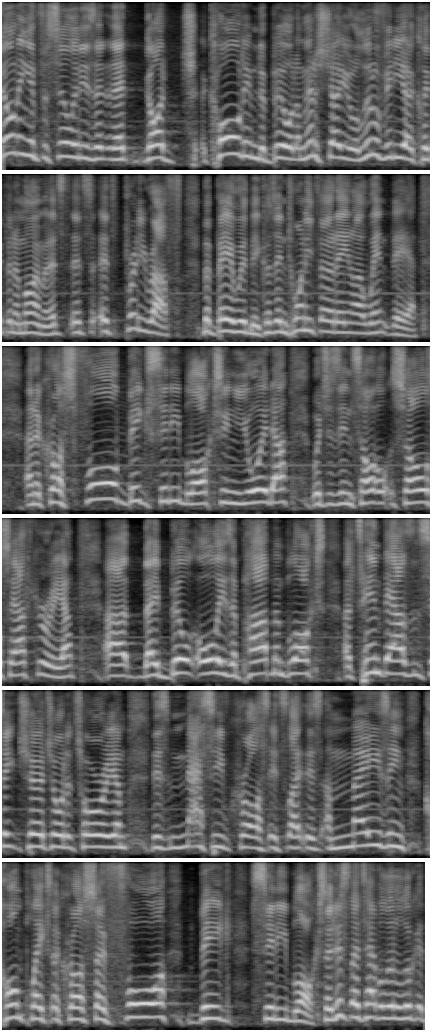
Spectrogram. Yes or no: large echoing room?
yes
